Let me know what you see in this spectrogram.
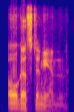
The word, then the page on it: Augustinian: British English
